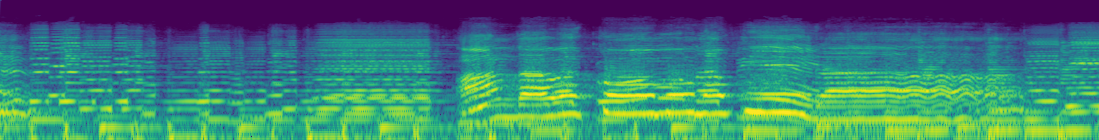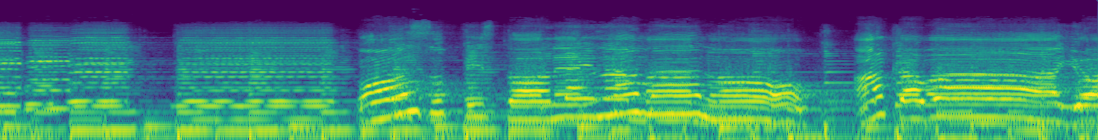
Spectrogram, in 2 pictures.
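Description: Norteño music instrumental break: an accordion plays quick melodic runs and trills over a steady, regularly pulsing bass line.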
